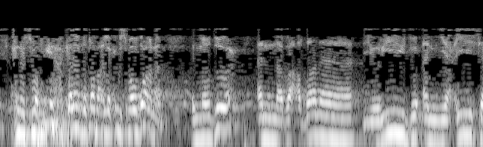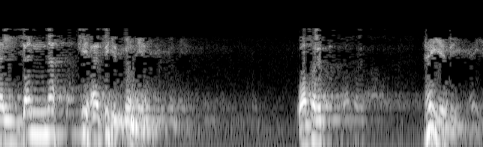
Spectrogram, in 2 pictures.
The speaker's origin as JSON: {"language": "Arabic", "country": "Egypt", "said": "عندنا في مصر"}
